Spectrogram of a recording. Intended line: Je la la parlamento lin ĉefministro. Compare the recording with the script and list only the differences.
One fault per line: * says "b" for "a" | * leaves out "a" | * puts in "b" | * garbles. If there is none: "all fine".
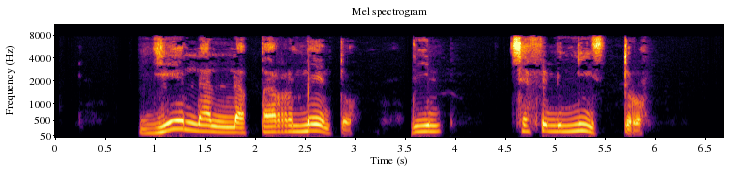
all fine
